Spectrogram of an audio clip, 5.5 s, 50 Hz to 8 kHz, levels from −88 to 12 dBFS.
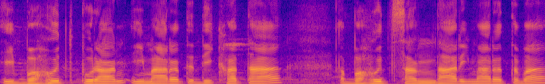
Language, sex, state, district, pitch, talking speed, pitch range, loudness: Bhojpuri, male, Bihar, East Champaran, 155 Hz, 110 wpm, 145-160 Hz, -14 LUFS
